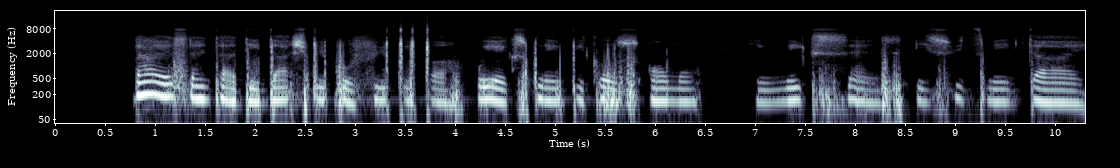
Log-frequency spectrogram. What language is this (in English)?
Nigerian Pidgin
